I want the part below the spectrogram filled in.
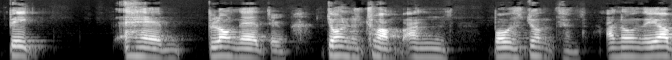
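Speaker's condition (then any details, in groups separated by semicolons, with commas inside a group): Cerebral palsy; wheelchair user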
